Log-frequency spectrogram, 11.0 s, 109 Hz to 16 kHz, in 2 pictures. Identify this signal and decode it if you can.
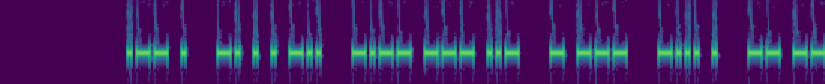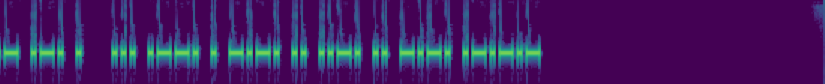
Morse code, heard as a keyed tone, about 40 wpm, 700 Hz. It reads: WE NEED YOU TO BE MORE SPECIFIC.
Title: Sentences from Top 1000 Words - Review Part 3 - 40wpm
